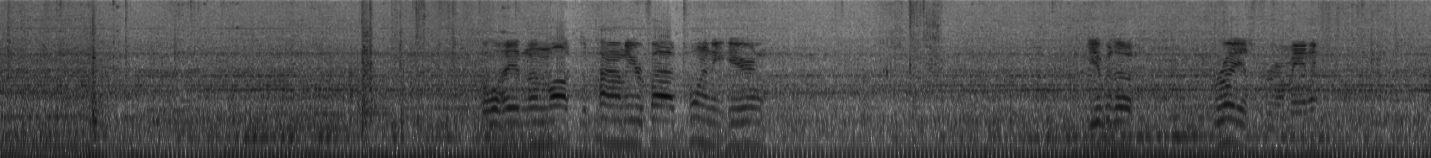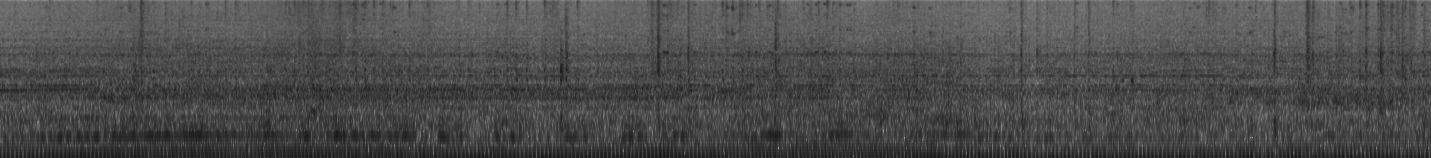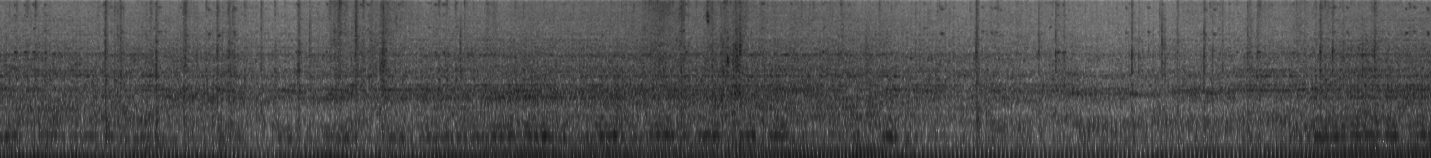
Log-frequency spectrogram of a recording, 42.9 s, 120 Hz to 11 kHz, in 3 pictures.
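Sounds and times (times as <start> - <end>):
vehicle engine droning: 0.0 - 42.9
clicks and rattles: 16.9 - 42.9.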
